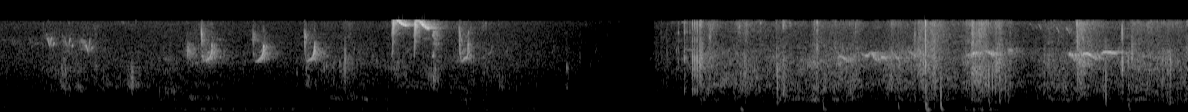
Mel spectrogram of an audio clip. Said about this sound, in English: They've got so many different calls there. There's that nuthatch again.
